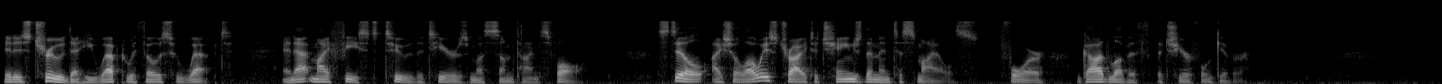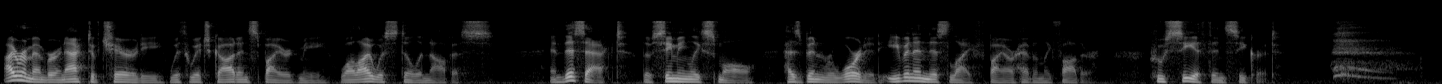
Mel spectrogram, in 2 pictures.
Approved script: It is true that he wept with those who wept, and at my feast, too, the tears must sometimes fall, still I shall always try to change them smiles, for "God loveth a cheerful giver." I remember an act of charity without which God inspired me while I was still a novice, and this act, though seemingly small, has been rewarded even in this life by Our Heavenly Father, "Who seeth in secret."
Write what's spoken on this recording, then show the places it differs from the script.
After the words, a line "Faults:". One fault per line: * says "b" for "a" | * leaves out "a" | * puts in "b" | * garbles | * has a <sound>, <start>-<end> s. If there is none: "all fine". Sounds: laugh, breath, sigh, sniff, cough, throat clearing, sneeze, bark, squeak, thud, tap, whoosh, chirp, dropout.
It is true that he wept with those who wept, and at my feast, too, the tears must sometimes fall, still I shall always try to change them into smiles, for "God loveth a cheerful giver." I remember an act of charity with which God inspired me while I was still a novice, and this act, though seemingly small, has been rewarded even in this life by Our Heavenly Father, "Who seeth in secret."
Faults:
* puts in "into"
* says "with" for "without"
* has a sigh, 27.7-28.7 s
